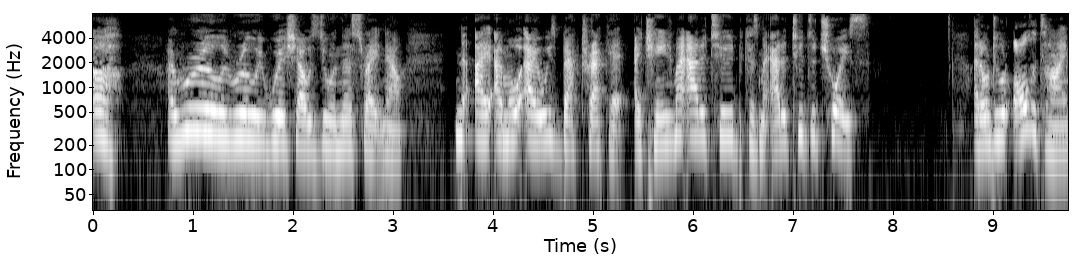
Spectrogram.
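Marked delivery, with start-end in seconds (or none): none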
